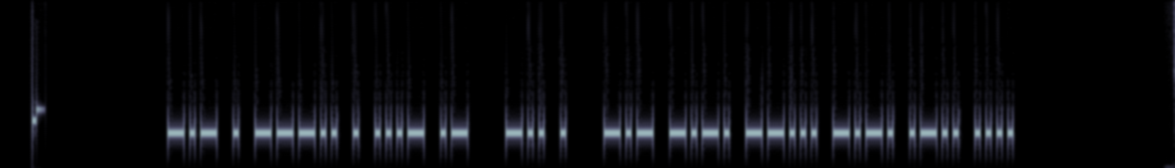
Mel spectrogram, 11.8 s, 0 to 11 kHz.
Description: Morse code, heard as a keyed tone, about 22 wpm, 700 Hz. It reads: KE8EVA DE KC7CLH
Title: USA Callsign DE Callsign 22wpm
